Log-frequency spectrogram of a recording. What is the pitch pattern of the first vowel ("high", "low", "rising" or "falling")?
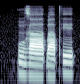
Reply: low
